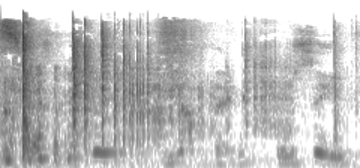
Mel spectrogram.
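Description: A die thrown onto a table, clattering in a quick run of small clicks that die away as it settles.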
